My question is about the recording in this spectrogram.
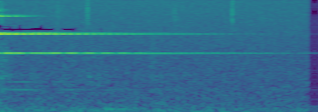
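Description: A single high, bell-like ding that strikes once and rings out, fading away over about two seconds.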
